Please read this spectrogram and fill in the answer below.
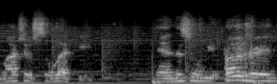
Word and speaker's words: Maciej Sulecki: I always forget the pronunciation. Maciej Sulecki.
